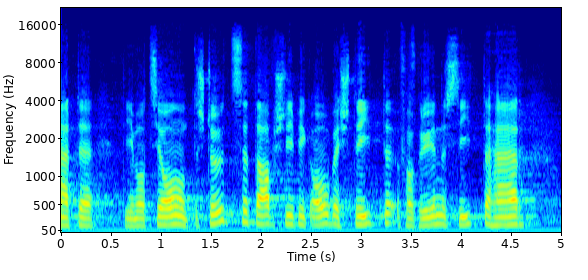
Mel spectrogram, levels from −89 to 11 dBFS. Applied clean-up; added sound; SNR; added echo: none; none; none; none.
